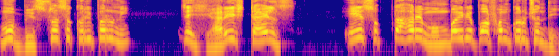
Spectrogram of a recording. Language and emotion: Odia, surprised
